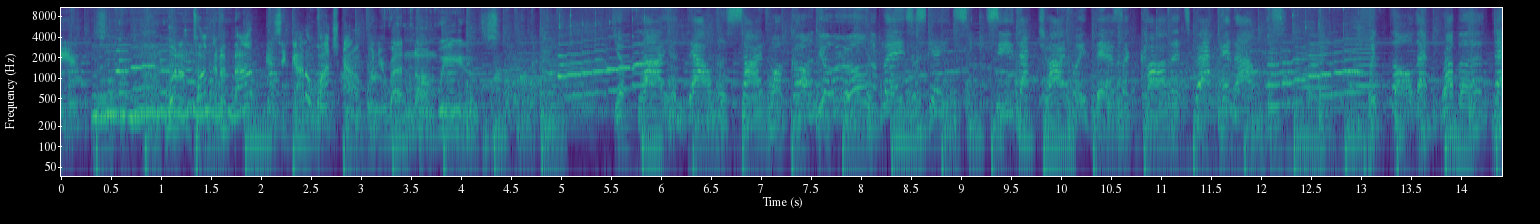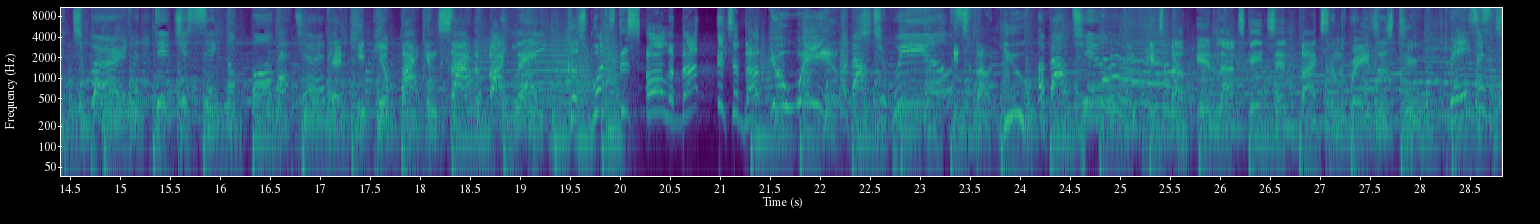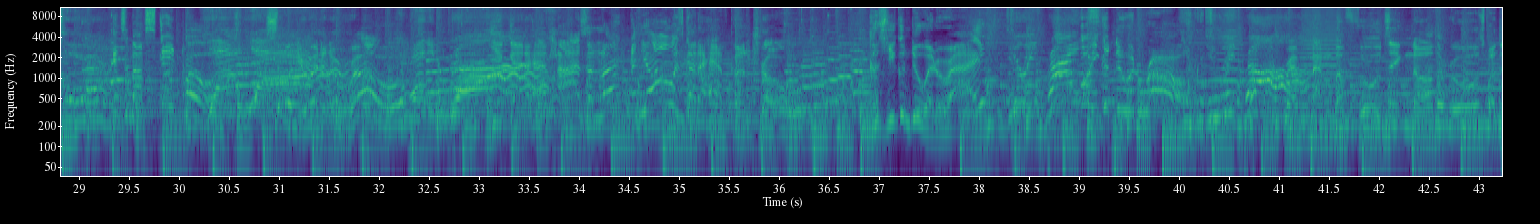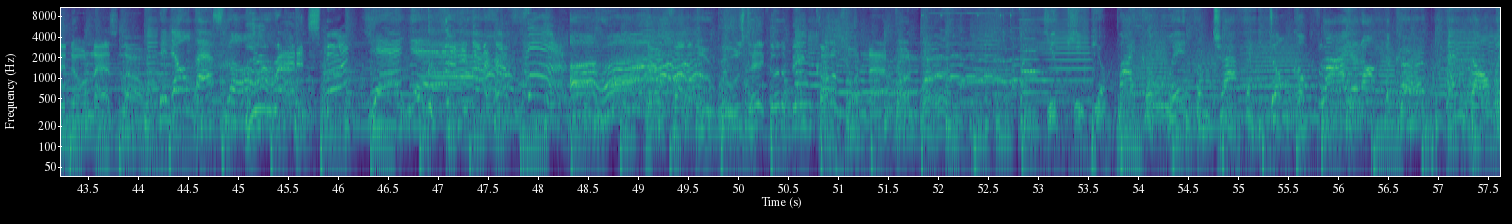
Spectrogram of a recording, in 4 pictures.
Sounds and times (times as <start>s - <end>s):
Music: 0.0s - 20.3s, 21.2s - 57.6s
Speech: 0.9s - 4.4s, 17.2s - 22.4s, 23.4s - 24.2s, 24.8s - 28.1s, 29.3s - 32.2s, 33.0s - 36.2s, 36.9s - 44.1s, 45.1s - 46.1s, 46.9s - 48.4s, 49.1s - 52.2s.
